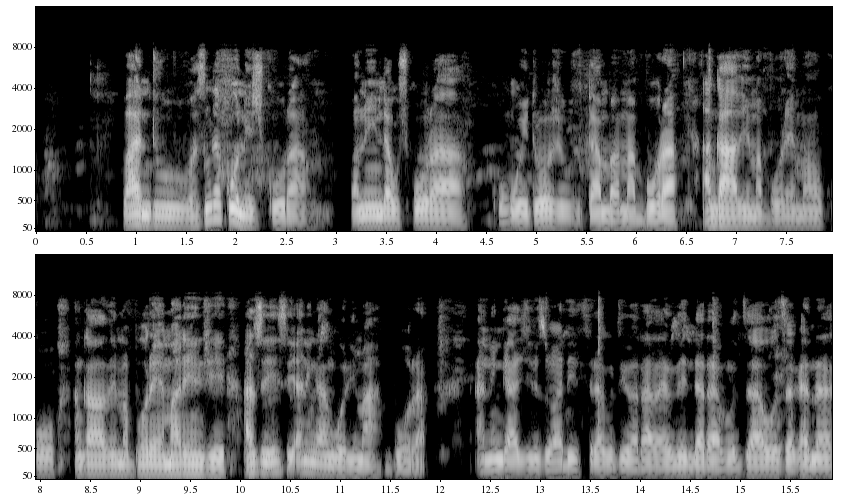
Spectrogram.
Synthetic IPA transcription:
ʋantʰuʋasiŋɡakone̞t͡ʃi̥ko̞ɾa | ʋano̞e̞ndakut͡ʃi̥ko̞ɾa | kuŋɡo̞itaoʐekuzotambamabʱo̞ɾaa̰ŋɡaːʋe̞mabʱo̞ɾaemao̞ko̞aŋɡaːʋe̞mabʱo̞ɾaemaɾe̞nd͡ʒe̞as̬ieseʔane̞ŋɡeaŋɡo̞rimabʱo̞ɾa̰ːne̞ŋɡeat͡ʃizo̞ʋaɗet͡seɾakut̬iʋaɾaɾaaʋe̞ndaɾamod͡zaʋo̞d͡zakanaːka

